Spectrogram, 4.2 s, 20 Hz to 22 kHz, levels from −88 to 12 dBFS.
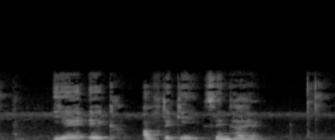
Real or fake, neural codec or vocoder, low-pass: real; none; 10.8 kHz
